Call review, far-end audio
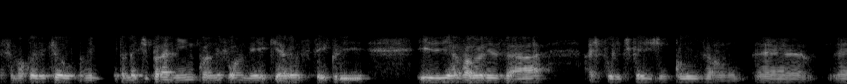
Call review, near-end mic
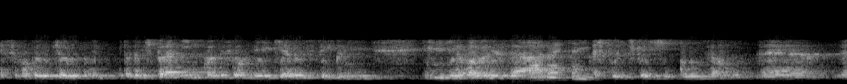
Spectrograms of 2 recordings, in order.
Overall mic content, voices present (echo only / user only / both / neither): both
